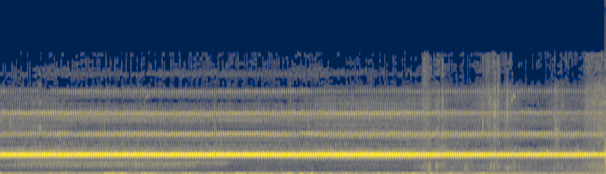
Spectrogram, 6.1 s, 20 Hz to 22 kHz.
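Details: Nearby toad at Lake Worth, Texas, at night in April 2010, approached in the dark by a lakeshore: a loud, sustained, rapidly pulsed musical trill, very even and continuous, with faint clicks near the end.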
